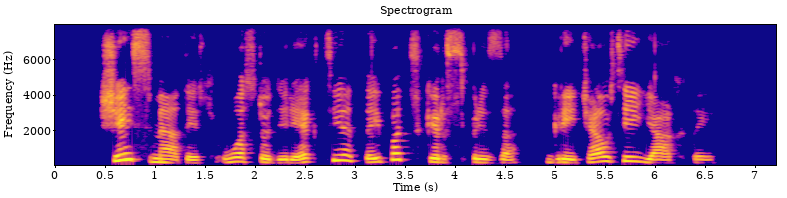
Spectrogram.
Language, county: Lithuanian, Tauragė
